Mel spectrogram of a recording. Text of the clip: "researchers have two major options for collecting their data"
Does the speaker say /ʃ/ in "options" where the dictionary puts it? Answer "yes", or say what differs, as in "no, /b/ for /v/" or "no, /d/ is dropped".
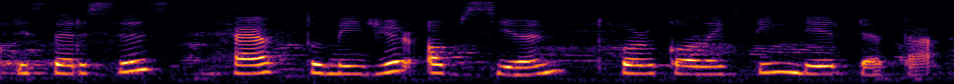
no, /s/ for /ʃ/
